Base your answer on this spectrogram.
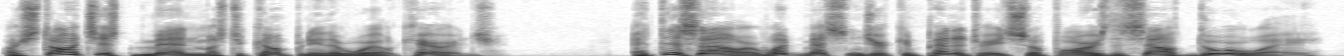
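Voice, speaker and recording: A man reading a story, playing a huge, suave marquis who speaks in a grand but softened, courtly way. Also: medium pitch, very animated, normal speed, no echo, studio quality, close to an everyday voice. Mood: measured, grand. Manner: great voice softened by habit, courtly.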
